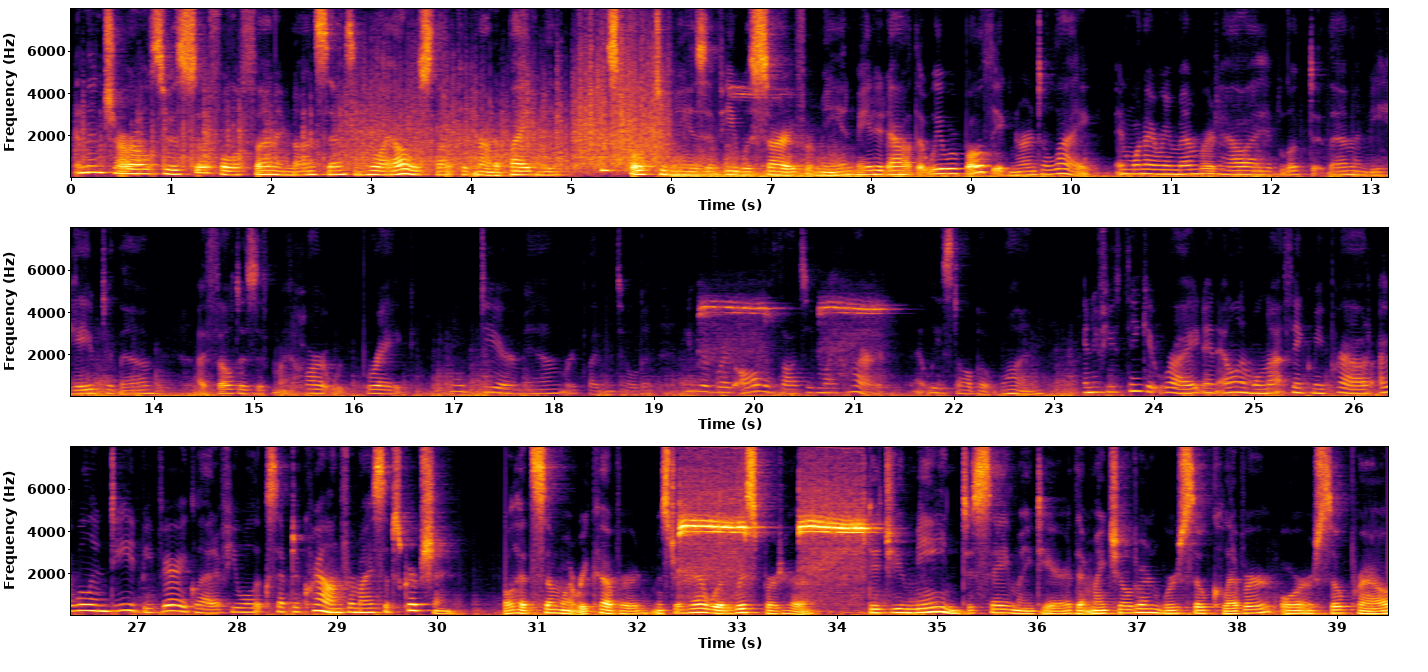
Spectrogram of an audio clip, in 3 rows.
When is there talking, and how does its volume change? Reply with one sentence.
You can hear the talking from 0.0 to 39.4 s, getting quieter then louder.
